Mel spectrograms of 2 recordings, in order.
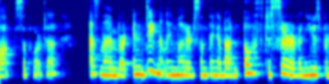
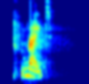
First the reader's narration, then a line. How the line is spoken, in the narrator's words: Mimes grunted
